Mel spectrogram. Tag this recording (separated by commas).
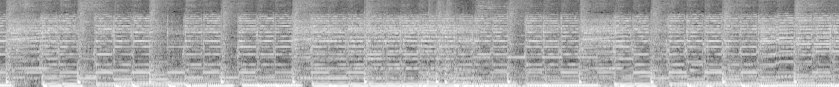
Music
